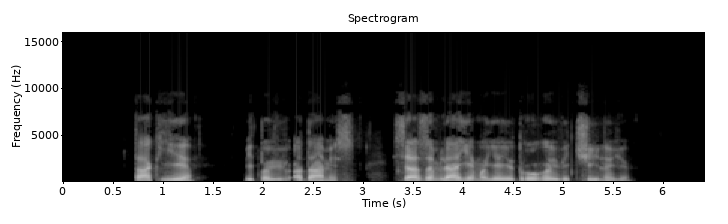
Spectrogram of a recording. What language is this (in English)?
Ukrainian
